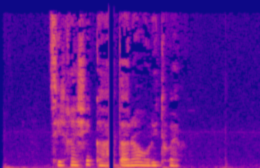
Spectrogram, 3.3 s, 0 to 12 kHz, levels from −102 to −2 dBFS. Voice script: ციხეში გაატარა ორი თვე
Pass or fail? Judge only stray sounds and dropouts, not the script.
fail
